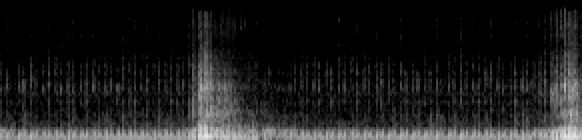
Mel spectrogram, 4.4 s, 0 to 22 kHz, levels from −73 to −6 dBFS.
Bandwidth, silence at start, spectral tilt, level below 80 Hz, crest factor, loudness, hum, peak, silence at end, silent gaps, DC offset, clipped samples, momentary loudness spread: 16.5 kHz; 0 s; -7.5 dB/octave; -42 dBFS; 22 dB; -29 LUFS; none; -4 dBFS; 0 s; none; under 0.1%; under 0.1%; 12 LU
